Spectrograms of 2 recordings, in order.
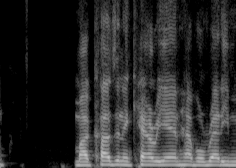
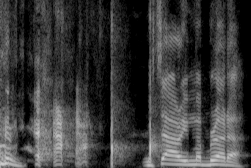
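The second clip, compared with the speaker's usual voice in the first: put-on drawn-out West Indian accent apology; much slower than usual. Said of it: "working on this accent all episode".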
